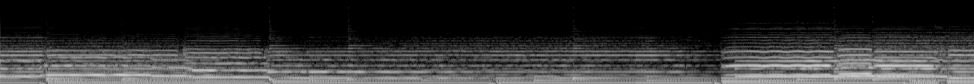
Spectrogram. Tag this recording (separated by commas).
playing erhu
